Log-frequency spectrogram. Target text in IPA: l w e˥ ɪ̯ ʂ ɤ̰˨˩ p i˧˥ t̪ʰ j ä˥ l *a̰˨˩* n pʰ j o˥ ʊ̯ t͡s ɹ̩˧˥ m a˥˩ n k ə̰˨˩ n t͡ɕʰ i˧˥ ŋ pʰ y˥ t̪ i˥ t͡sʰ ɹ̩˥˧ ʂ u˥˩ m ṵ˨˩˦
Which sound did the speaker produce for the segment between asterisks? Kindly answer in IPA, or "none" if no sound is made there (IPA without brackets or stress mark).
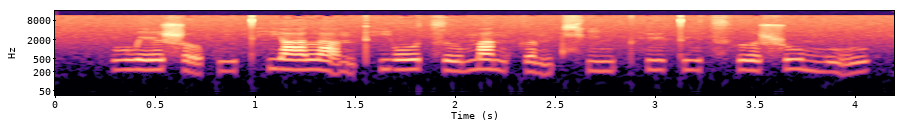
a̰˨˩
